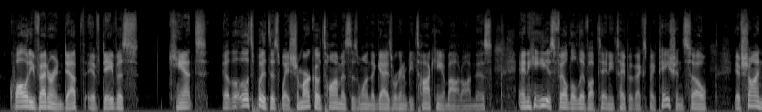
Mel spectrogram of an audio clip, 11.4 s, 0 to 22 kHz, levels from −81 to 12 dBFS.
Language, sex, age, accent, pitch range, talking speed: English, male, 30-49, American, 105-125 Hz, 215 wpm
